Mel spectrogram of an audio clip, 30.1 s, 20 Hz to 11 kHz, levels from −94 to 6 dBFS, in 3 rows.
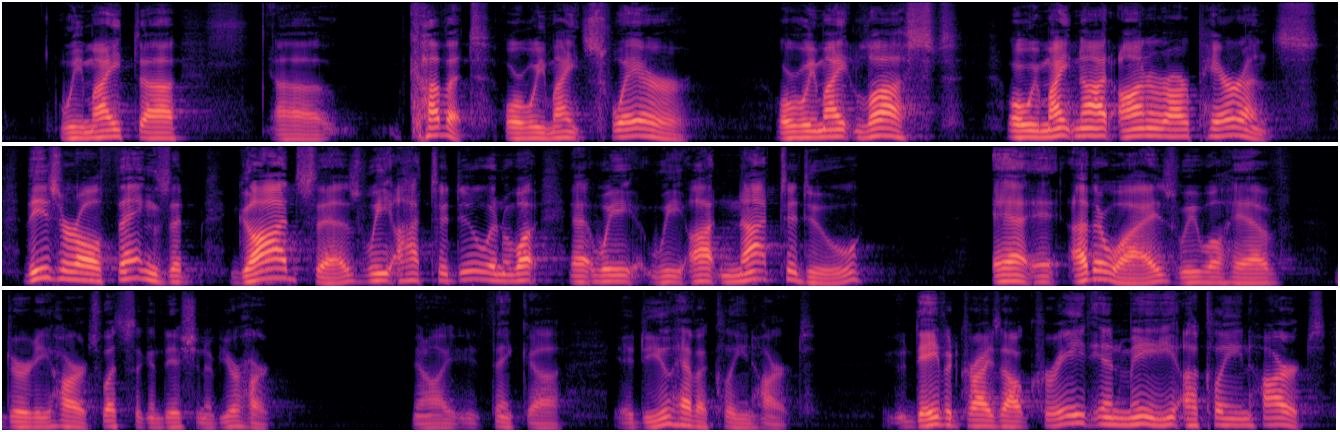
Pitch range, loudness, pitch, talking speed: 115-160 Hz, -26 LUFS, 140 Hz, 145 wpm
